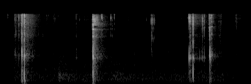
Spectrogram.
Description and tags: sfx comer pipas
sunflower seeds eat pipas girasol
pipas, snack, girasol, seeds, eat, sunflower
